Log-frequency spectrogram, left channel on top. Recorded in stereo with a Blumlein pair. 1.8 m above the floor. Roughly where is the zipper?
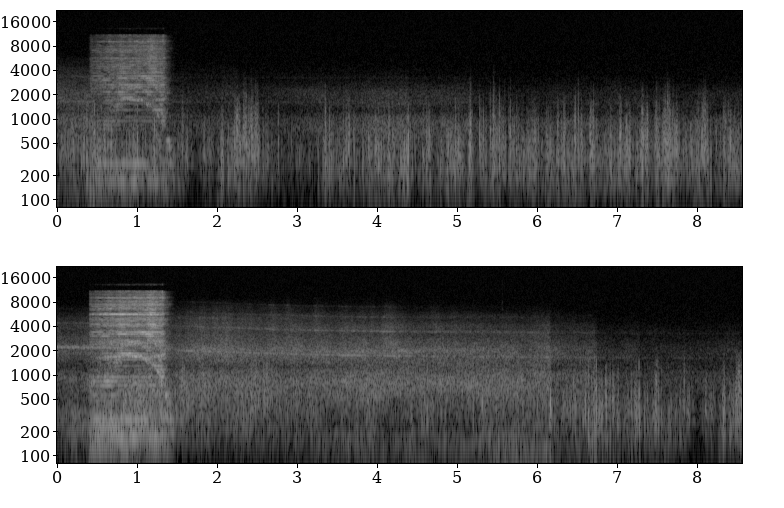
Ahead right.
